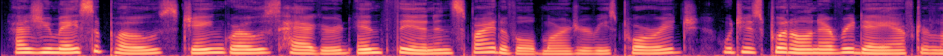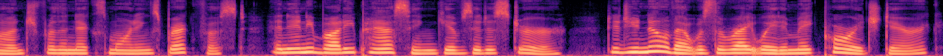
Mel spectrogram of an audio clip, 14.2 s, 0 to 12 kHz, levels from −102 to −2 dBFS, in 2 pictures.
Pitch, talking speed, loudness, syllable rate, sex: 210 Hz, 195 wpm, -18 LUFS, 5.1 syllables/s, female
